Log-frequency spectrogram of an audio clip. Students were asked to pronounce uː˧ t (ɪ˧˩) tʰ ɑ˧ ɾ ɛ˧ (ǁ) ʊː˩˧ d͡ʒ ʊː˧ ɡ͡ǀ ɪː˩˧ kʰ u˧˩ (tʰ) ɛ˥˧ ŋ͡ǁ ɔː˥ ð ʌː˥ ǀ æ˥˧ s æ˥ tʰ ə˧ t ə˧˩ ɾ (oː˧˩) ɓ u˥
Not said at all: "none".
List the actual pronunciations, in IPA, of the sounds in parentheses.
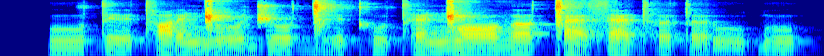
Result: ɪː˧˩, ŋ͡ǁ, tʰ, uː˧˩

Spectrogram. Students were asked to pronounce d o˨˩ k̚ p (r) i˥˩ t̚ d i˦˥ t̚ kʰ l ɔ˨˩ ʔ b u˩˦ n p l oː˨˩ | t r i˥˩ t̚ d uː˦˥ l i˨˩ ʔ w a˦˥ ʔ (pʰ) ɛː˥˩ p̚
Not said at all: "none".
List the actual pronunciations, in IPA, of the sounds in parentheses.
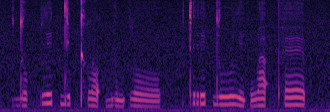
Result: l, pʰ

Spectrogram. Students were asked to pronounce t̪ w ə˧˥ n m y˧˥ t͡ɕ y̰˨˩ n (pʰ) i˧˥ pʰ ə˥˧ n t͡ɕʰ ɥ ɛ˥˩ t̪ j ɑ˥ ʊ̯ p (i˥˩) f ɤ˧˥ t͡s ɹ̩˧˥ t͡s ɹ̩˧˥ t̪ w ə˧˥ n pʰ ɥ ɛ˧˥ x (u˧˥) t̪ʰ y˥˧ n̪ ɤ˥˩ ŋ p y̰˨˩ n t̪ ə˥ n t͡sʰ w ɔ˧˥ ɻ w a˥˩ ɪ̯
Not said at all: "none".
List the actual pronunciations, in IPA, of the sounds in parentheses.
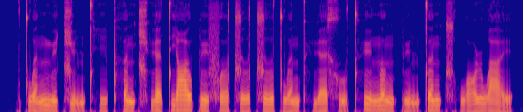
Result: t̪ʰ, y˥˩, ṵ˨˩

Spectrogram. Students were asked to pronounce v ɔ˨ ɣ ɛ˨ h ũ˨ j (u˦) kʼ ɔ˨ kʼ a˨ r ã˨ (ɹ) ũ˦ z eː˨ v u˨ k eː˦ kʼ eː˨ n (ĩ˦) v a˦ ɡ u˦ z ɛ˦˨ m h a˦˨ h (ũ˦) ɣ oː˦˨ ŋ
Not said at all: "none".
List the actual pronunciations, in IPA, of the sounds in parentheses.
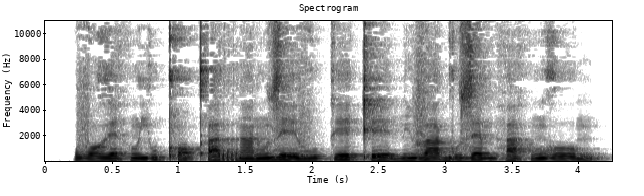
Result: u˦˨, ɾ, ĩ˦, ũ˦

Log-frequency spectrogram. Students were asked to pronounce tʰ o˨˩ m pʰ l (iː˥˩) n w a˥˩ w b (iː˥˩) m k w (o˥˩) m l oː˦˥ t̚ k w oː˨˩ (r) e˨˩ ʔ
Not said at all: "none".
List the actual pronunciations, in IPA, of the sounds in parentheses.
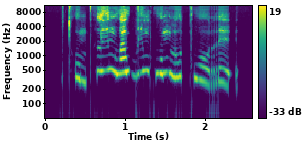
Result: iː˥˩, iː˥˩, o˥˩, r

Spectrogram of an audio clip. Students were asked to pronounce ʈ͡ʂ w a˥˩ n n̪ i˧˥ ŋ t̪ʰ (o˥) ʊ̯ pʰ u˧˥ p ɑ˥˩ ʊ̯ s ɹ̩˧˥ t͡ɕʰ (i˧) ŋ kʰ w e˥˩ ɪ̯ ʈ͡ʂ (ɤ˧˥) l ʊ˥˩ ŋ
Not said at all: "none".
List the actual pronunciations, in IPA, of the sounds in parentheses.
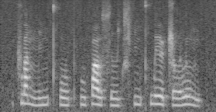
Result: o˧˥, i˧, ɤ˧˥

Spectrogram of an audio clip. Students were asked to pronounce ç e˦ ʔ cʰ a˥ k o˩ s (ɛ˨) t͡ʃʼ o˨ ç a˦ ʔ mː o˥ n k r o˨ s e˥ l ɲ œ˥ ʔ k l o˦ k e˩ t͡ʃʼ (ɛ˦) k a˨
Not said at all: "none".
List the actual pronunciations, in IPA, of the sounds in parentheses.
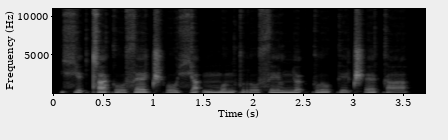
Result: ɛ˥, ɛ˦

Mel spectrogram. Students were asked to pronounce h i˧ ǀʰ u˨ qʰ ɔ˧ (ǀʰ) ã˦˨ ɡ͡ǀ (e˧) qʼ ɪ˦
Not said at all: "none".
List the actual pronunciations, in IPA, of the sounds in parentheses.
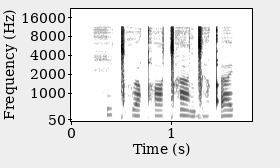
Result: ǀʰ, e˧

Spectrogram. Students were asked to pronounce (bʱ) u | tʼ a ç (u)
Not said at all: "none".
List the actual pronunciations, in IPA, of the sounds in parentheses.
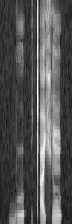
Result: b, ũ

